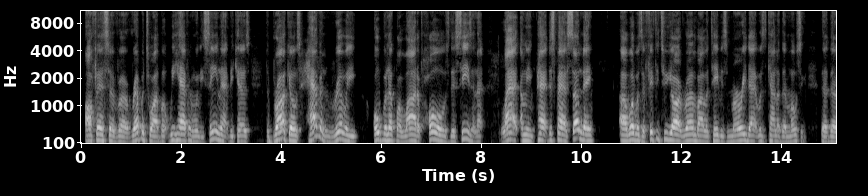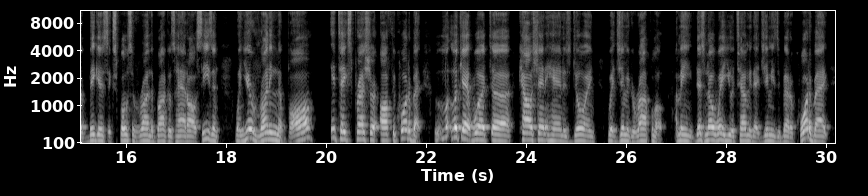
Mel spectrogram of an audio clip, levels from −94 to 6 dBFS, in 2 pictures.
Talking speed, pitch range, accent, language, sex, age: 185 wpm, 140-170 Hz, American, English, male, 30-49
